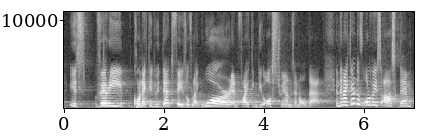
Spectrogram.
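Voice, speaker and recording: A woman's voice: high voice, a bit bright, long reverb tail. Chatty woman speaking at a conference. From Romania, Transylvania. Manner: chatty, many fillers like "like" and "you know". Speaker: conference panelist, history teacher. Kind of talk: conference talk. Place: hotel conference room.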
